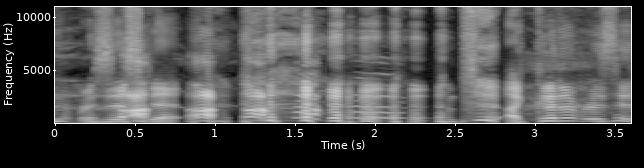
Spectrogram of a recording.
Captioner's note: laughs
